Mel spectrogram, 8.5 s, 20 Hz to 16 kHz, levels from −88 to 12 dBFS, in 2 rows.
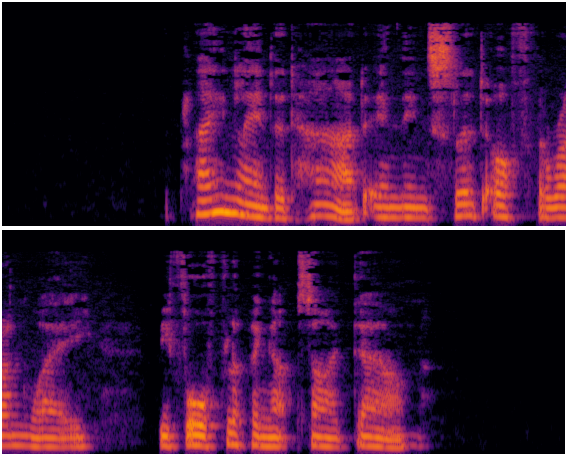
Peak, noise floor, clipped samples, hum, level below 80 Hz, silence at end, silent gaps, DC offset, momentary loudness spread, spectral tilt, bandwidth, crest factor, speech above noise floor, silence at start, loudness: -2 dBFS; -82 dBFS; under 0.1%; none; -66 dBFS; 1.05 s; none; under 0.1%; 9 LU; -4.5 dB/octave; 11.5 kHz; 20 dB; 62 dB; 1.35 s; -20 LUFS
